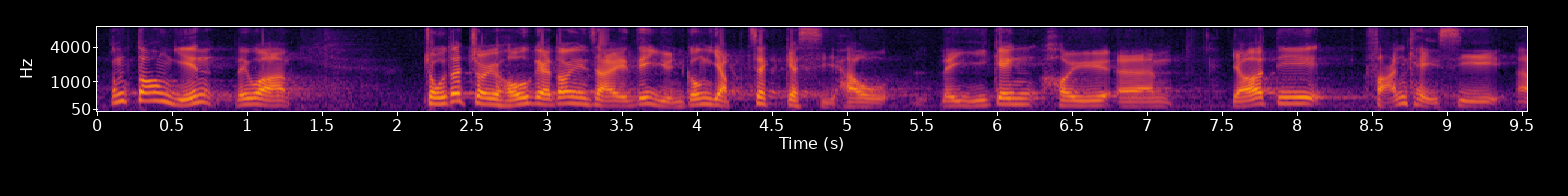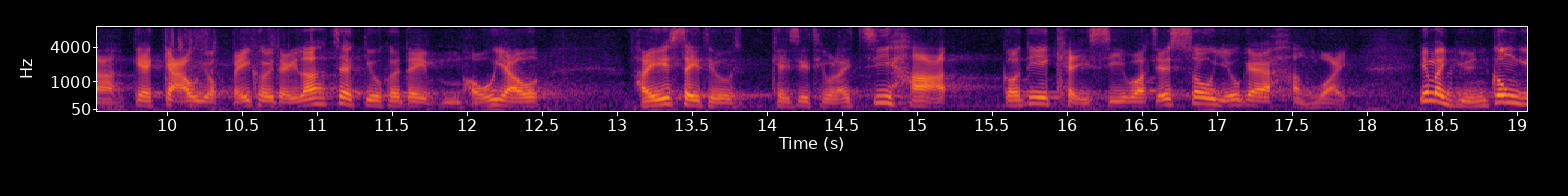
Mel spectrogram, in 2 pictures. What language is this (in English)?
Cantonese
